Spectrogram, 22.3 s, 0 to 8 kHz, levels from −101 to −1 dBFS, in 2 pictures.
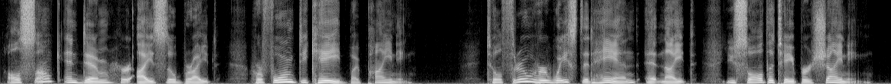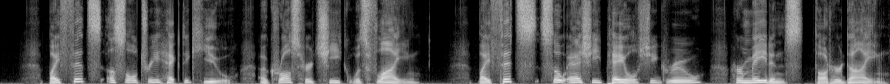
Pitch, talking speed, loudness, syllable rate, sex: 155 Hz, 130 wpm, -19 LUFS, 3.3 syllables/s, male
